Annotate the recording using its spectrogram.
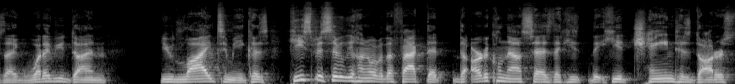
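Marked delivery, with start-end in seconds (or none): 0.2-2.4 crying, tearful and accusing. Retelling a film scene where a father cries to the neighbor: imitating a man crying. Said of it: "when he cries to the neighbor".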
